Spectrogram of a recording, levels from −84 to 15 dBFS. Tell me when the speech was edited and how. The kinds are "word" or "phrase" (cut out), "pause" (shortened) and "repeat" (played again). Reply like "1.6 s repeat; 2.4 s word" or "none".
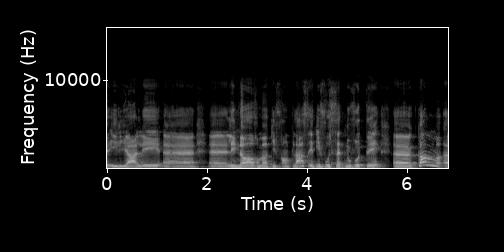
3.5 s word; 4.1 s word; 4.5 s word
